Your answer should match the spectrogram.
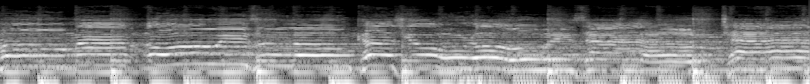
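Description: A man singing into a handheld microphone over backing music with a steady bass beat. He holds and bends long sung notes.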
